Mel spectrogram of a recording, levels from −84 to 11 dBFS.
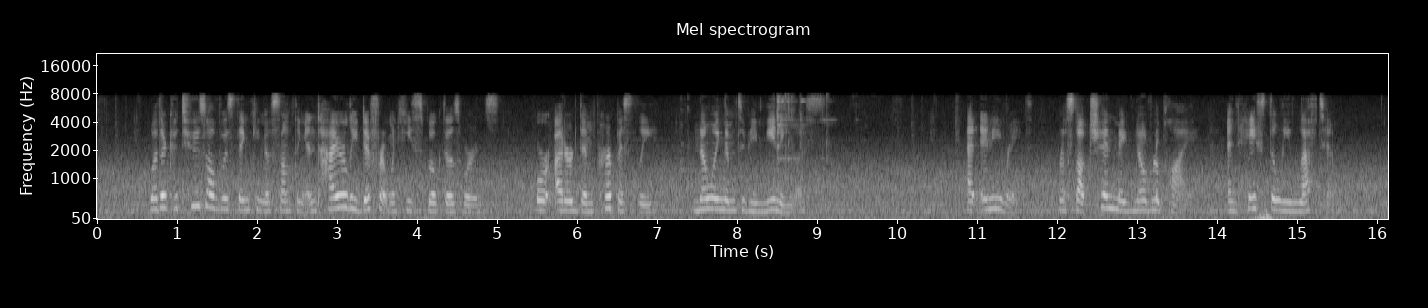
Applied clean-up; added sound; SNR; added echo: none; Shatter; 10 dB; none.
